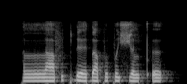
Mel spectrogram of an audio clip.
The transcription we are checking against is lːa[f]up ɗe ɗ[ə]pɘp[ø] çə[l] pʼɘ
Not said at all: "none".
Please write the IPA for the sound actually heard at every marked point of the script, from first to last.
f, a, ɘ, l

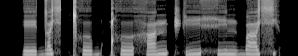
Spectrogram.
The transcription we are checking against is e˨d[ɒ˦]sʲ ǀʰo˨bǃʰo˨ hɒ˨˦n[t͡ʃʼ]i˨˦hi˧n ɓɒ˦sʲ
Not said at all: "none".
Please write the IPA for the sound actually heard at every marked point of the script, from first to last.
ɒ˦, t͡ʃʼ

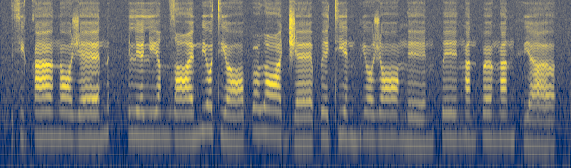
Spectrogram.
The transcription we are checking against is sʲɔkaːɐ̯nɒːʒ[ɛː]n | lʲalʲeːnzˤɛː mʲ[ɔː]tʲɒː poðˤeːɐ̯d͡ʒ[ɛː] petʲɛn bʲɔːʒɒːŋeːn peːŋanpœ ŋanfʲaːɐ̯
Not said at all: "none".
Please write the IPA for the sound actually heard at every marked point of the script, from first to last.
ɛː, ɔː, ɛː

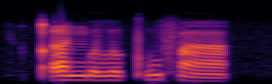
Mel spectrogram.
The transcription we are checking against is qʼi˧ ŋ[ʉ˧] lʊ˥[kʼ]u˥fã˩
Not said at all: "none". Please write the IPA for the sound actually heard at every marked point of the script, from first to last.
ʊ˧, kʼ

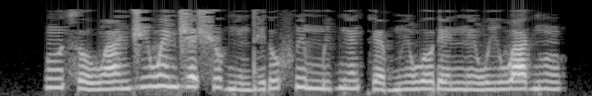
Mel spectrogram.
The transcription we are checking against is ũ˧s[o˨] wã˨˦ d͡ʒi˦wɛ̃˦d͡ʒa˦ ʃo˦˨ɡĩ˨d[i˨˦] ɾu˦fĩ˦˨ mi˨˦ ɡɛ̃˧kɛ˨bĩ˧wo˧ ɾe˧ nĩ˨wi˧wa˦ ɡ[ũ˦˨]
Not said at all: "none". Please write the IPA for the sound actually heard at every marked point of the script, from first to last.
o˨, i˨˦, ũ˦˨

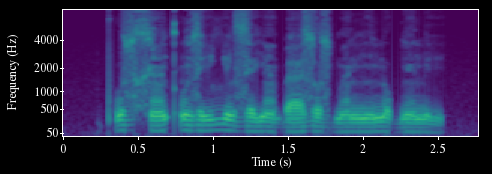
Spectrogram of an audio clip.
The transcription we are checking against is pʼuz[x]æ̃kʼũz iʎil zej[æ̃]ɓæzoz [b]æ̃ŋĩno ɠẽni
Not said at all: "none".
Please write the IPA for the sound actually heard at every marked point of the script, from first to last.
x, æ̃, b

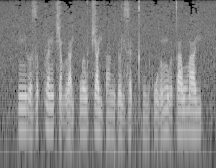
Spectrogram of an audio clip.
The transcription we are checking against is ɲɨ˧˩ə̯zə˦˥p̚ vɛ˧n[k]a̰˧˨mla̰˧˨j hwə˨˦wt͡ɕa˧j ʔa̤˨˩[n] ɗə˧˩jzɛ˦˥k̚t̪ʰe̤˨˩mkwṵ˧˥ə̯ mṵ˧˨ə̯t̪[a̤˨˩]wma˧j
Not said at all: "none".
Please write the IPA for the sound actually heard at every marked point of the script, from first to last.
t͡ɕ, ŋ, a˧

